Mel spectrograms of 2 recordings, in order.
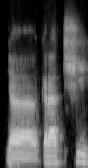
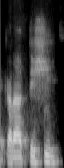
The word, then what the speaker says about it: کراچی: اب وہ کراچی کو کراچی بولتے ہیں، کراتشی.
